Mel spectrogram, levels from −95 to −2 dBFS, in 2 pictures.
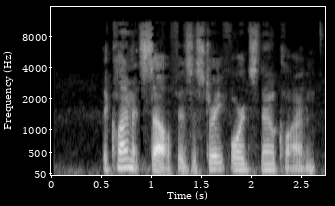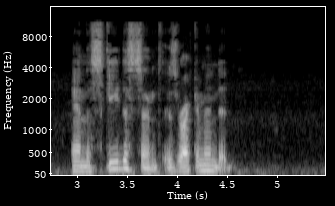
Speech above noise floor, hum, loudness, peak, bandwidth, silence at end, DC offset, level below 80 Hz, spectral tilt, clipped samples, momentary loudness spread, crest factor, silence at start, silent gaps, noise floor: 41 dB; none; -23 LUFS; -2 dBFS; 11.5 kHz; 0.95 s; under 0.1%; -50 dBFS; -5.5 dB/octave; under 0.1%; 12 LU; 22 dB; 0.55 s; none; -64 dBFS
